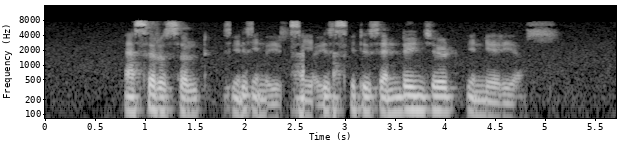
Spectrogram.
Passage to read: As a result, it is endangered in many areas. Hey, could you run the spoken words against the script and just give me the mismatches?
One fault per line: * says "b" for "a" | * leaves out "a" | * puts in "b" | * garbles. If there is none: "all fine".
* garbles
* leaves out "many"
